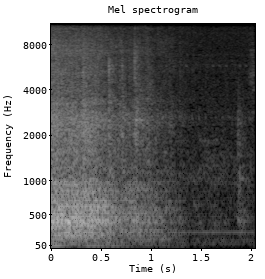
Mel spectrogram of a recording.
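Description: A sliding whiteboard panel being pushed along its track: a rolling noise that dies away about a second in.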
